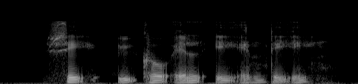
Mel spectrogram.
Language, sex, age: Danish, male, 64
